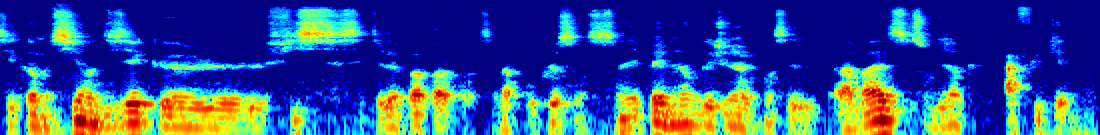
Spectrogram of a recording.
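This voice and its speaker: Talking at a very fast pace in a Martinican accent, a man makes big swings in loudness. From Martinique. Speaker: activist spokesperson. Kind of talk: casual video monologue.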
